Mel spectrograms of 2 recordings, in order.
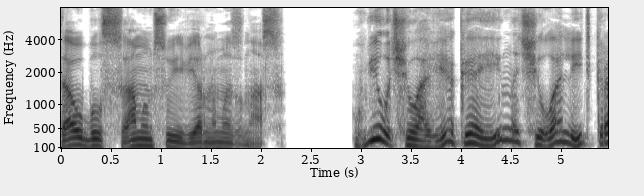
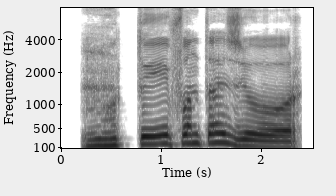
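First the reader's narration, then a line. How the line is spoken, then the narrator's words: Drawled. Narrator (Russian): протянул я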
